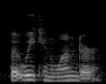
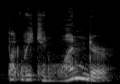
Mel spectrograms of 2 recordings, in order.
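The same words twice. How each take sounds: First: It is read flatly, without emotion. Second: It is read with emotion and excitement. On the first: The speaker calls it wrong. "So the author wants you to read this not like" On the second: The speaker calls it right. "with a little bit of emotion and excitement in your voice"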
